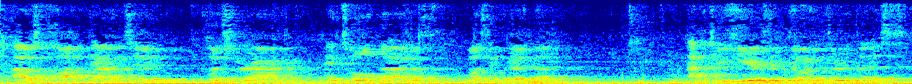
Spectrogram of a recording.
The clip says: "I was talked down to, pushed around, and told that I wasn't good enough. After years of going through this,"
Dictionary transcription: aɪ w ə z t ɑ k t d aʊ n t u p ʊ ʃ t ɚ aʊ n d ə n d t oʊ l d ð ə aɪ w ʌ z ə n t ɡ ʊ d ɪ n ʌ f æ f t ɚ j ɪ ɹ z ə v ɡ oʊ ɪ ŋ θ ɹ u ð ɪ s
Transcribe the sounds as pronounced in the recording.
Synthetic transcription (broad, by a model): aɪ w ə z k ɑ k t d aʊ n t u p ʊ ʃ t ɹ aʊ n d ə t oʊ l d ð ə aɪ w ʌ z ə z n ɡ ʊ d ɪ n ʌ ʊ æ f t ɚ j ɪ ɹ z ə v ɡ oʊ ɪ ŋ θ ɹ u ð ɪ s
